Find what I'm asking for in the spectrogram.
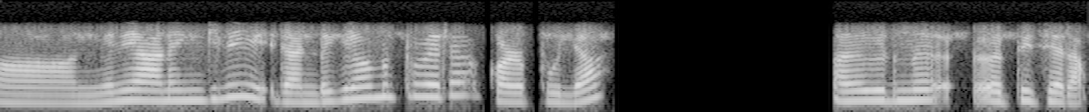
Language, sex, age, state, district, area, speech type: Malayalam, female, 18-30, Kerala, Kannur, rural, conversation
